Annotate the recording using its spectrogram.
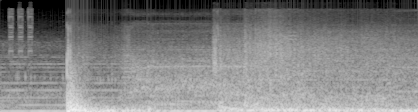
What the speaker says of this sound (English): I would like to catch these guys with a grenade, but they're never close enough together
